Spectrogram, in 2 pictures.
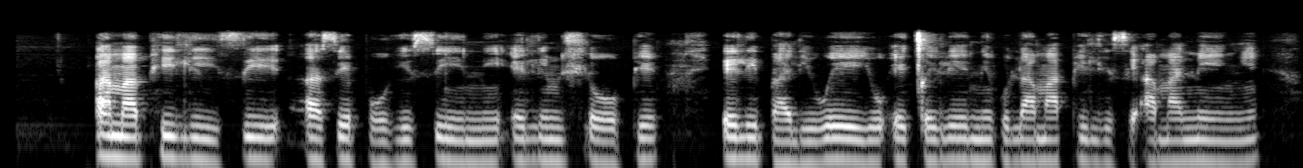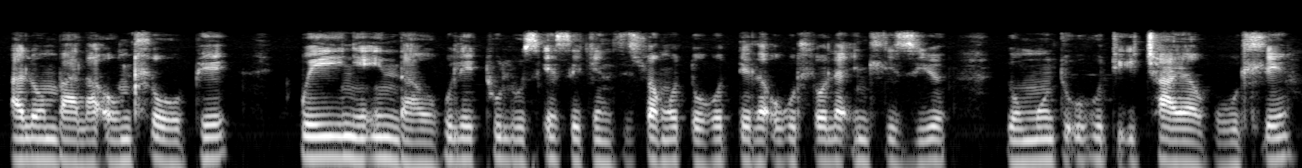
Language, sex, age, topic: North Ndebele, male, 25-35, health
